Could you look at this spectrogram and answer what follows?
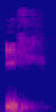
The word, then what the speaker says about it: ich: It's ich, soft.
